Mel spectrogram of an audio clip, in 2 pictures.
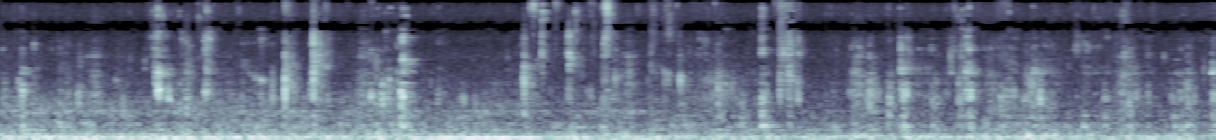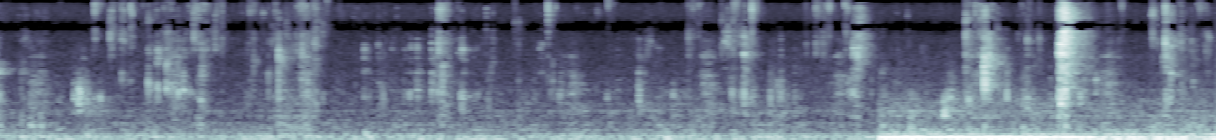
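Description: Close-miked wet chewing and biting of saucy chicken feet, with scattered small crunches of cartilage and bone. A low rumble comes in suddenly near the end and is louder than the eating.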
